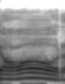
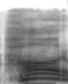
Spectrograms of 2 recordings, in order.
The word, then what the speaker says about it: عار: و در کلمه عار عین الف ر به معنای ننگ اگر به هی دو چشمه تلفظ شود هار به معنای سگ دیوانه.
